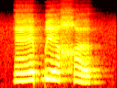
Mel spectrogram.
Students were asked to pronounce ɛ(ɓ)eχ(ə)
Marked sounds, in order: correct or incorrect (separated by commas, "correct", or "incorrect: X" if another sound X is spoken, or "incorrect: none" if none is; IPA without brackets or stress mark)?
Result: correct, correct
